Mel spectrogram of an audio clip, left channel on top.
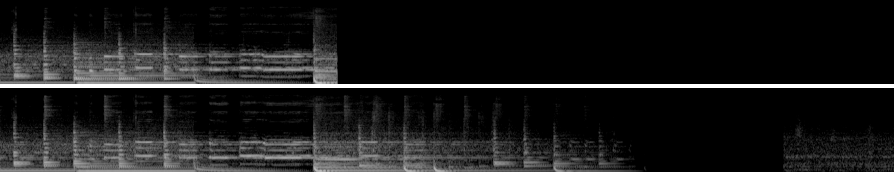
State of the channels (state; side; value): drops out; left; at 3.4 s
